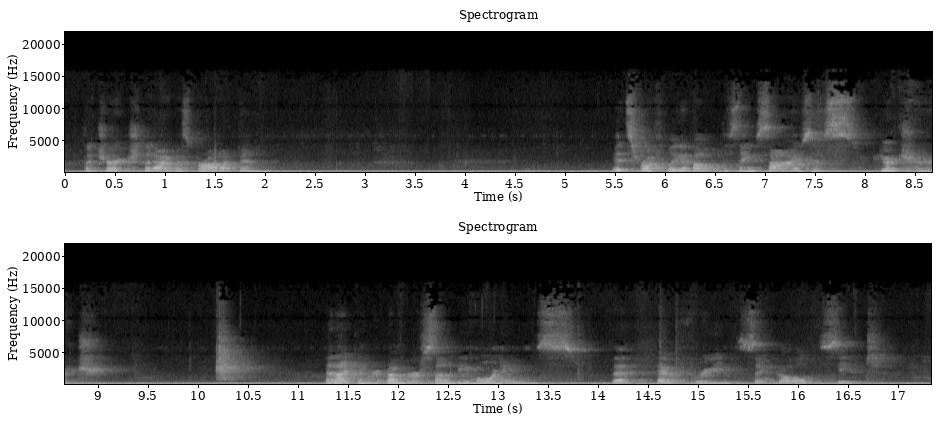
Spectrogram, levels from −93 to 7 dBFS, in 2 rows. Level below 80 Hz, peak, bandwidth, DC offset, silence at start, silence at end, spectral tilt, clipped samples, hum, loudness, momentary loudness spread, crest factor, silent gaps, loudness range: -40 dBFS; -14 dBFS; 14.5 kHz; under 0.1%; 0 s; 0 s; -5.5 dB/octave; under 0.1%; none; -33 LUFS; 12 LU; 18 dB; none; 7 LU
